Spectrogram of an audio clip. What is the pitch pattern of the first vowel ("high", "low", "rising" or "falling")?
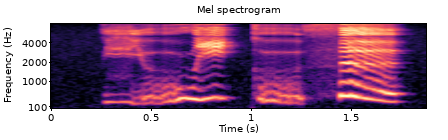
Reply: rising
